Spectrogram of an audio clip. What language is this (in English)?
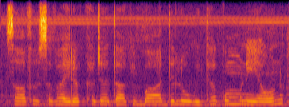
Dogri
